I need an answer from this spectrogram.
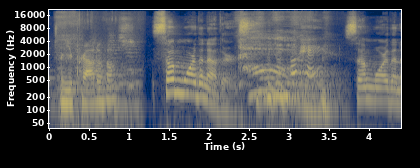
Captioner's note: laughs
